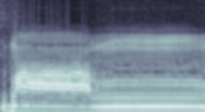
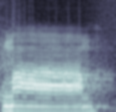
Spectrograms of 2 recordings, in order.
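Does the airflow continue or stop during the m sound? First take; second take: continues; stops. First: The airflow keeps going through the m. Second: The airflow is cut off at the m. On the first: The speaker calls it right. "We don't interrupt the airflow as we close our mouth" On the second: The speaker calls it wrong. "It's not like mom"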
